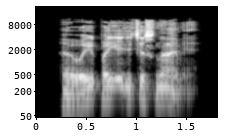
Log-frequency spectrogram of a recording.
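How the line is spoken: Firm, categorical tone. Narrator (Russian): категоричным тоном сообщил колдун

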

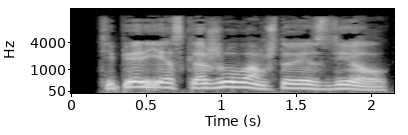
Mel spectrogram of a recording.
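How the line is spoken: Shouting downward. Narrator (Russian): крикнул он вниз

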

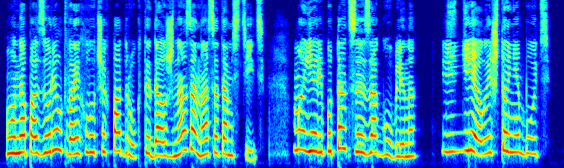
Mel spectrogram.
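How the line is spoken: Shrieked. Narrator (Russian): взвизгнула Этель

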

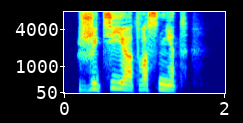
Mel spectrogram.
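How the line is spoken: Growl. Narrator (Russian): прорычал Барт

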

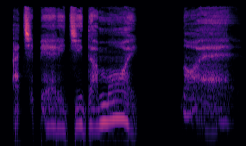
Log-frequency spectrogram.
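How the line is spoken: Barely audible. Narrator (Russian): едва слышно произнес голос

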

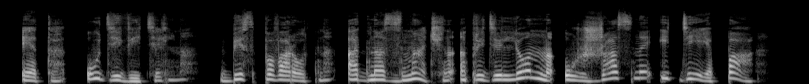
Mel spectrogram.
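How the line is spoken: Hissed through teeth. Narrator (Russian): Сквозь зубы прошипела девушка

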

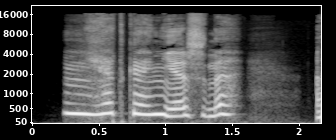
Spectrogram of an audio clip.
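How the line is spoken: Melodious laughter. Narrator (Russian): она рассмеялась мелодично

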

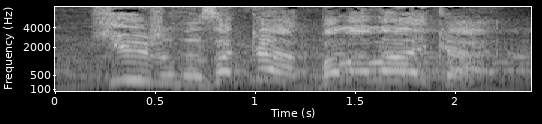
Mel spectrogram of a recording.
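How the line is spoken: Shouting. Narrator (Russian): закричал Андрей

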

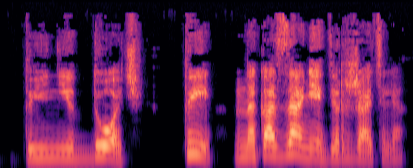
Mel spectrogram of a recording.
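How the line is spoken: Growling father. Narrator (Russian): зарычал отец

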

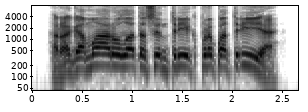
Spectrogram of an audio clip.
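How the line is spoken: Shouted. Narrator (Russian): выкрикнул Кэсвелл

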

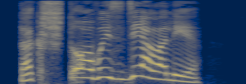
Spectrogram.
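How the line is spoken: Thundering question. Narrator (Russian): снова прогремел вопрос

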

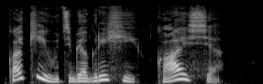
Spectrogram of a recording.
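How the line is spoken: Stern priest. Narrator (Russian): Батюшка спросит строго

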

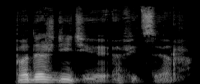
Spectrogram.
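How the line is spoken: Quiet voice. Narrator (Russian): негромко сказал один из них

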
